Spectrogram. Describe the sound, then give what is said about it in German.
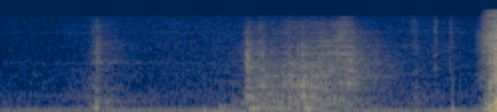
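A small power bank being held in the hand and handled, a soft click followed by a stretch of scratchy rubbing and scraping, ending in a sudden louder knock. No one speaks. “ich habe sie jetzt in der Hand. Vielleicht hat man es gerade gehört.”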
